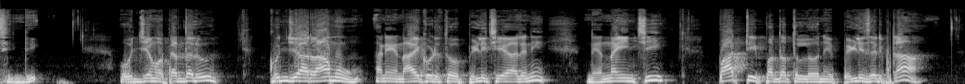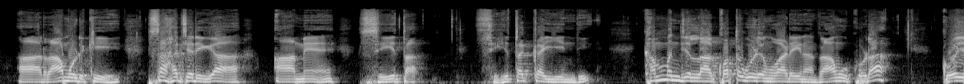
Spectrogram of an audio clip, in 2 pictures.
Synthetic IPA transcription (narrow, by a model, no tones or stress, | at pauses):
ind̪i | ud̪jɐmɐpɛd̪ːɐlu | kuɲd͡ʒaːɾaːmuɐne̞ːnaːjɐkuɽit̪o̞ːpeɭːit͡ʃɛːjaːlɐninɪɾnɐjiɲt͡ʃi | paːɾʈːiːpɐd̪ːɐt̪ulːo̞ːneːpe̞ɭːid͡ʒɐɾipinɐ | aːɾaːmuɽikisɐɦɐt͡ʃɐɾiɡaː | aːmeːsiːt̪ɐ | siːt̪ɐkːɐjːind̪i | kʰɐmːɐɲd͡ʒilːaːkɔt̪ːɐɡuɽɐmʋaːɽɐjinɐɾaːmukuːɽaː | koːj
